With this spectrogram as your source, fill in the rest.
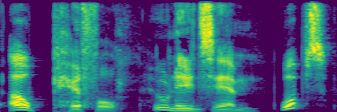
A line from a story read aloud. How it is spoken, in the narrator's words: Willow scoffed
